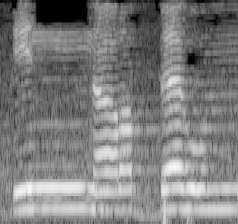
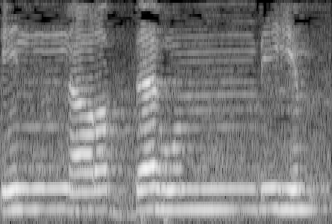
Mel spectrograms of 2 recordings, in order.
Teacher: يكون إخفاء الميم عند الباء بانطباق يسير جدا للشفتين عند النطق بالميم الساكنة، مصاحبة لغنة بمقدار حركتين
